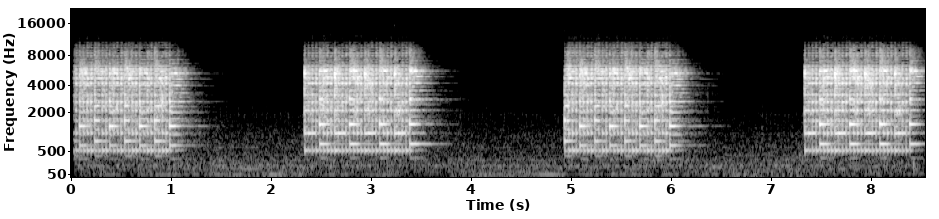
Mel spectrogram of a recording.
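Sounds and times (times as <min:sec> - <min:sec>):
Asus ringtone: 0:00.0 - 0:01.6, 0:02.3 - 0:04.0, 0:04.9 - 0:06.6, 0:07.3 - 0:08.5.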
